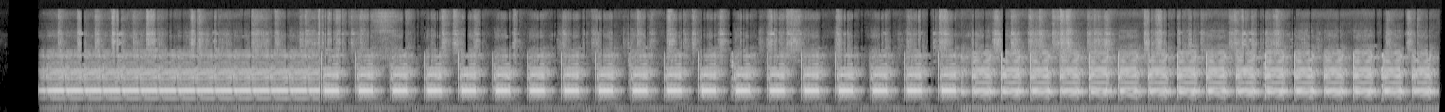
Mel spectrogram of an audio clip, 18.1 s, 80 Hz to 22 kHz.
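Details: MRI scanner running: loud droning buzz, then rapid regular pulsed knocking at about 140 a minute, typical of imaging sequences.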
